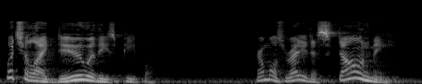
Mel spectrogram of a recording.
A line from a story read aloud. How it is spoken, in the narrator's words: Moses cried unto Yahweh, saying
